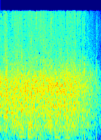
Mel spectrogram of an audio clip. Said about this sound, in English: And with that, I would like to invite you for a round of applause to Dr. Flannery again.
